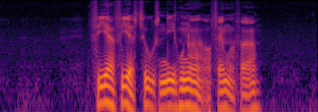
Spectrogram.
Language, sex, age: Danish, male, 43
